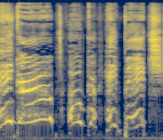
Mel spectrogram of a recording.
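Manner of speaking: very high, camp, flamboyant, stretched-out, drawn-out voice. Retelling how club regulars greeted each other: imitating flamboyant greeting.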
